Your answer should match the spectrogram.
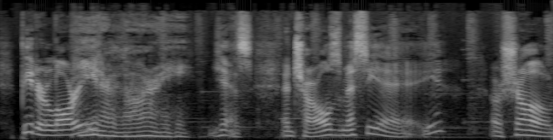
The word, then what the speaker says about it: Messier: And Charles Messier. Or Charles Messier, I should say. There's no S on the French name, right?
